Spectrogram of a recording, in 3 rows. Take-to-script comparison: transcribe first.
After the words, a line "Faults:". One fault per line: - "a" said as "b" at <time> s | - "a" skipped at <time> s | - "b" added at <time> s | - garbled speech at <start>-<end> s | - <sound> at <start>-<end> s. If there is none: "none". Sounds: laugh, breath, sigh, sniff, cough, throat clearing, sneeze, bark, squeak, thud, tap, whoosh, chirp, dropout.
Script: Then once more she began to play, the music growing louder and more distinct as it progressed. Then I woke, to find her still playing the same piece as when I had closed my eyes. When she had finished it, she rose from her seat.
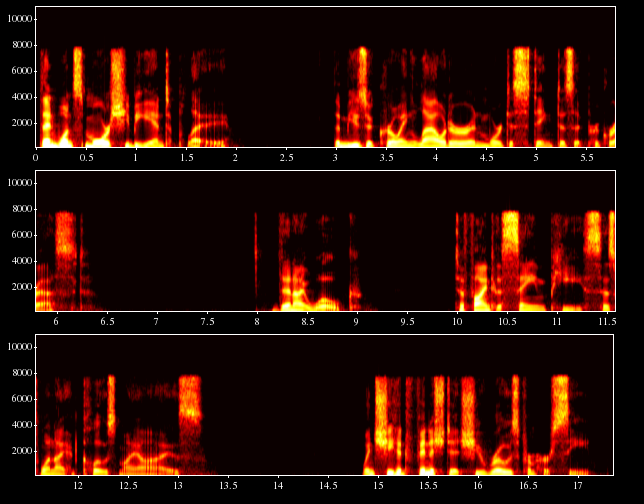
Then once more she began to play, the music growing louder and more distinct as it progressed. Then I woke, to find the same piece as when I had closed my eyes. When she had finished it, she rose from her seat.
Faults:
- "her still playing" skipped at 10.4 s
